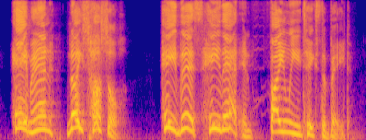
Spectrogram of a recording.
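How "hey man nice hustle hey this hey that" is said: very high, sweet-talking, friendly shout. Retelling heckling a player from the stands: retelling a friendly yell. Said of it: "we're being really nice to him".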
